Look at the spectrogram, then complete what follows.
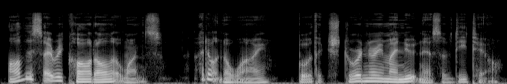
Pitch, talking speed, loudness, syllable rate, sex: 115 Hz, 200 wpm, -20 LUFS, 6.3 syllables/s, male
